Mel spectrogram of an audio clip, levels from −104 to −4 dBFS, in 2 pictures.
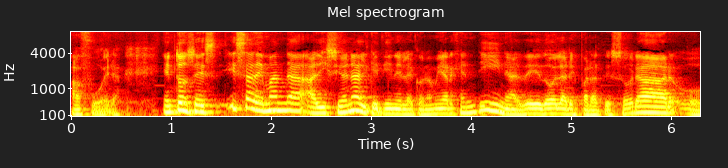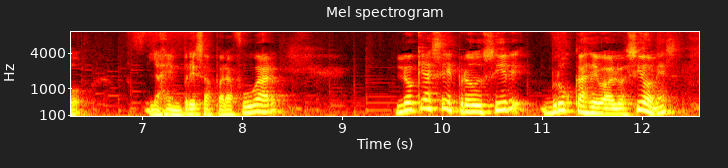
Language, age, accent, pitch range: Spanish, 40-59, Argentinian, 115-170 Hz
